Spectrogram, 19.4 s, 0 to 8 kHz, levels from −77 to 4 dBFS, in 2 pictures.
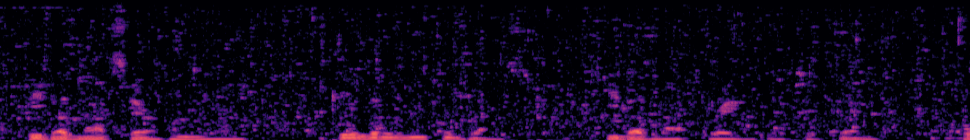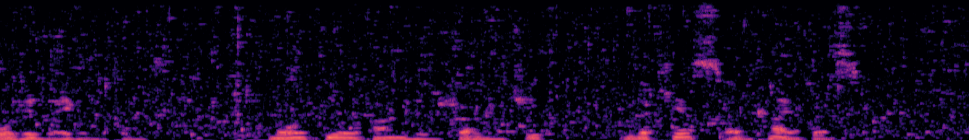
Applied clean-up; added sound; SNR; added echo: classical method Wiener filter.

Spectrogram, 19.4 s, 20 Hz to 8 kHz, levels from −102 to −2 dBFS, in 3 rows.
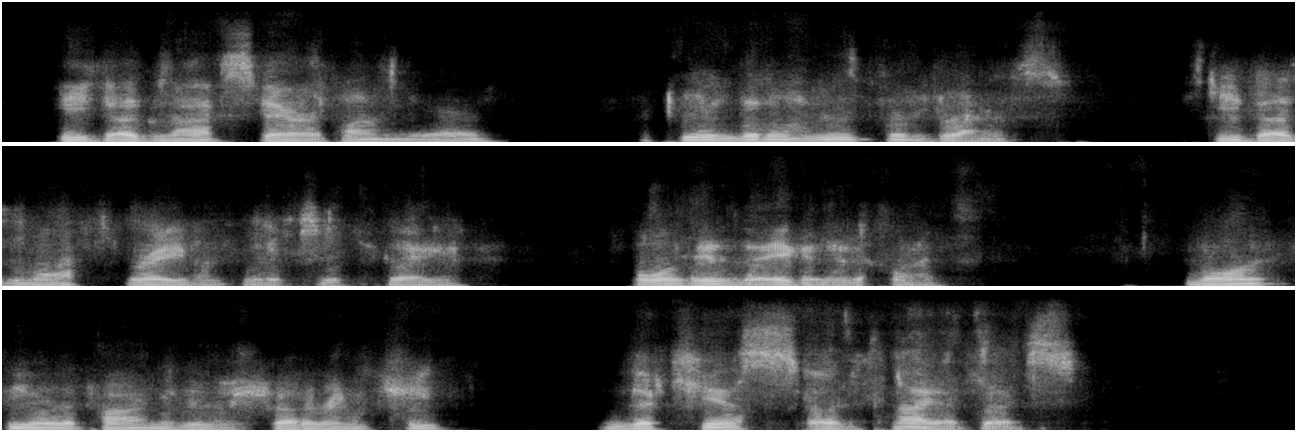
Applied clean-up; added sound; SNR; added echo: neural mask model Resemble Enhance denoiser.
